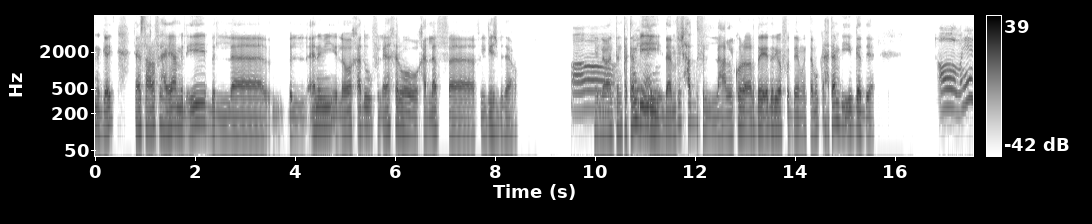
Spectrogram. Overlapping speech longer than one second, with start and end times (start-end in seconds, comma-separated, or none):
10.0-11.3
